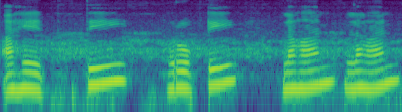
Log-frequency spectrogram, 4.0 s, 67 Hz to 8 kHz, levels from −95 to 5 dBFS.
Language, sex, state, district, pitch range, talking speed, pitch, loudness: Marathi, female, Maharashtra, Mumbai Suburban, 185-235 Hz, 90 wpm, 195 Hz, -15 LUFS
